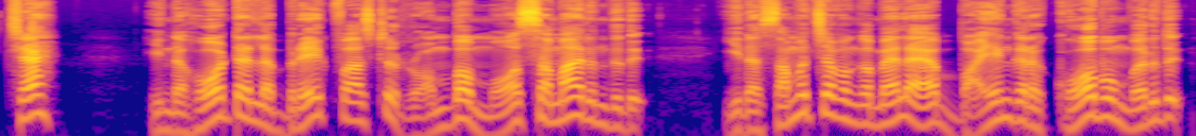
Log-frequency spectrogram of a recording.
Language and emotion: Tamil, angry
